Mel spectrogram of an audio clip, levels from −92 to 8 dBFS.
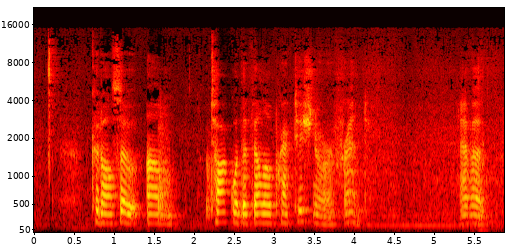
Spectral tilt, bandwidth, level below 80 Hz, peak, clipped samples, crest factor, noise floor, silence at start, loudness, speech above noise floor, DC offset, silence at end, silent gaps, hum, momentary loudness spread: -2.5 dB/octave; 15.5 kHz; -72 dBFS; -6 dBFS; under 0.1%; 22 dB; -45 dBFS; 0 s; -25 LUFS; 20 dB; under 0.1%; 0 s; none; none; 20 LU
